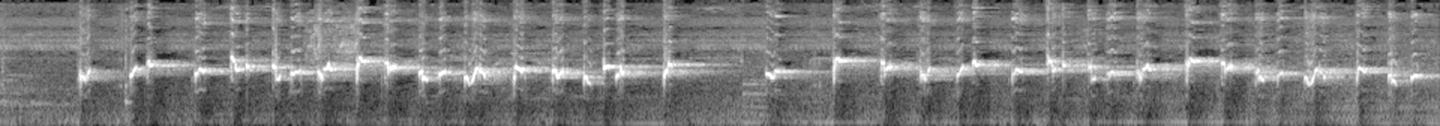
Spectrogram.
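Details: Wild-sounding yellow-vented bulbul giving an extended rolling song meant to provoke other bulbuls into singing. Rapid, bubbly whistled notes step up and down in pitch in two long runs, separated by a short pause midway.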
